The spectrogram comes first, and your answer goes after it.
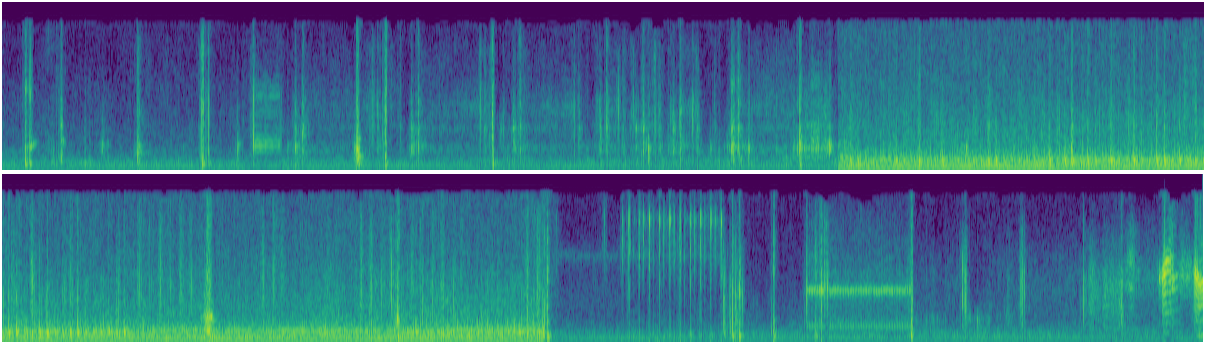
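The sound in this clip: Telephone line sounds from dialing a seven-digit number through a tandem switch: scattered dial clicks, a long stretch of hissy line noise over a low hum, then brief steady switching tones and more clicks.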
